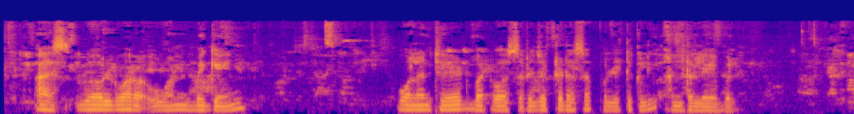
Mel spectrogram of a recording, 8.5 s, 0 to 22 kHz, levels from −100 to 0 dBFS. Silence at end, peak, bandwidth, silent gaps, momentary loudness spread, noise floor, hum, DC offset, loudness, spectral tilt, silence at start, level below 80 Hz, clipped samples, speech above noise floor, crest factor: 0 s; -2 dBFS; 11.5 kHz; none; 19 LU; -54 dBFS; none; under 0.1%; -25 LUFS; -3.5 dB/octave; 0.05 s; -54 dBFS; under 0.1%; 28 dB; 26 dB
